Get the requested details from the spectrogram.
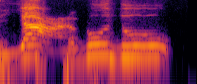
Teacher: عین حلق میں سے نکلتا ہے، حروف حلقی میں سے ہے عین. تو عین حلق کے اندر سے یعبدو.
